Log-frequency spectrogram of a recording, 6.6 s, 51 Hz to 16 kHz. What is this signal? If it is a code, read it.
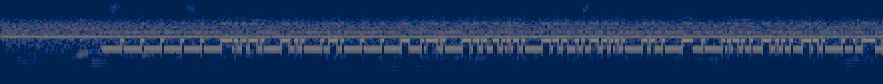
RTTY (50 baud, 450 Hz shift), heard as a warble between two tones, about 800 Hz centre, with a steady whistle near 1320 Hz and speech in Kannada. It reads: NAME IS CARLOS, …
